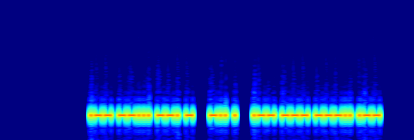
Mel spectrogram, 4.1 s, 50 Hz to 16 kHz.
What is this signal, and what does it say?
Morse code, heard as a keyed tone, about 47 wpm, 700 Hz. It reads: W7GT DE WO8W
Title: USA Callsign DE Callsign - 4 Characters - 50wpm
